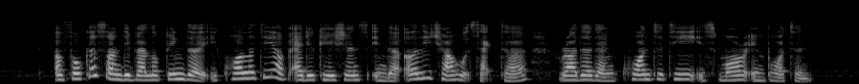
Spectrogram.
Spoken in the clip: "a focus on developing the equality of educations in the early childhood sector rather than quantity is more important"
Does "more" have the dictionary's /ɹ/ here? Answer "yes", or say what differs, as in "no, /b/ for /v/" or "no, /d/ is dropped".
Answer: yes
